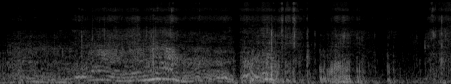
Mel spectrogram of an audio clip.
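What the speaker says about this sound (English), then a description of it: "So you can unzip this." A backpacking tent zipper on a Coleman Peak 1 tent is pulled open in several long rasping strokes with short pauses, close to the microphone.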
